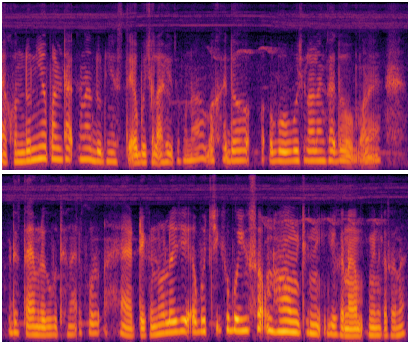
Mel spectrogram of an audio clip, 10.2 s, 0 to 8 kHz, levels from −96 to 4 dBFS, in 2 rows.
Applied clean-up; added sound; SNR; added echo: none; none; none; none.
